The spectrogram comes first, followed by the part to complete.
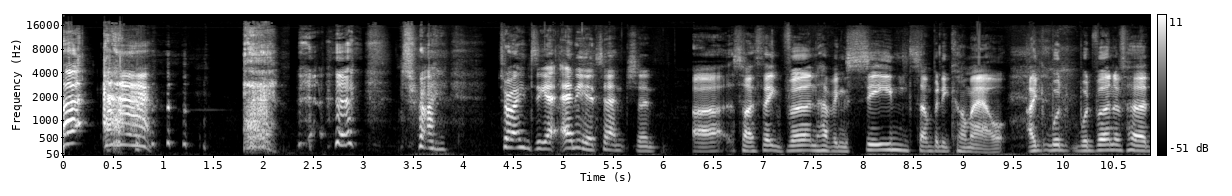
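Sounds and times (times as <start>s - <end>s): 
person acting out a coughing fit behind a bush in a garden: 0.0s - 3.0s
speech: 3.6s - 10.8s.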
